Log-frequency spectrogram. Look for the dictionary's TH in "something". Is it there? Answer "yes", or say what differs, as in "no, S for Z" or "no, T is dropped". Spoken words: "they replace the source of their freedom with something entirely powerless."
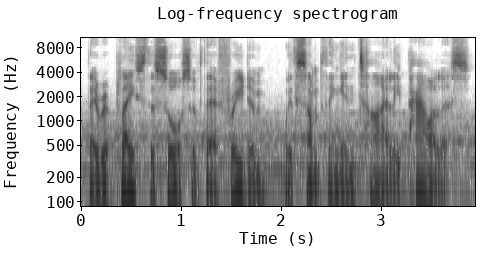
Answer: yes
